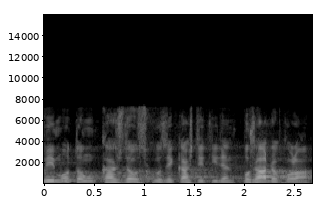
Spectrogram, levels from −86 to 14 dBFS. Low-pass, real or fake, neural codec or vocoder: 7.2 kHz; real; none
